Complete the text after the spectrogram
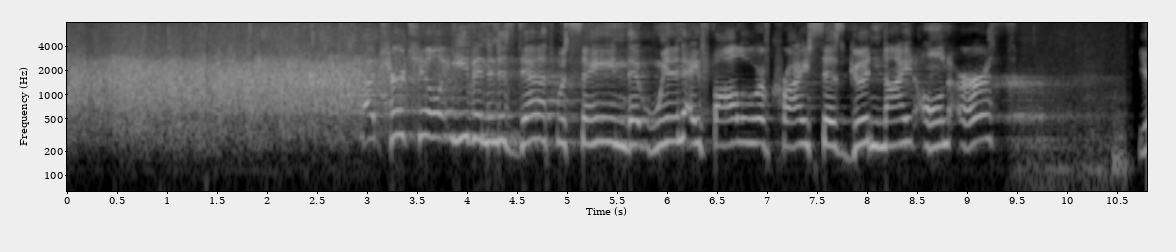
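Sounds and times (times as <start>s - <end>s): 
audience applause: 0.0s - 4.5s
speech: 3.0s - 9.6s.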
